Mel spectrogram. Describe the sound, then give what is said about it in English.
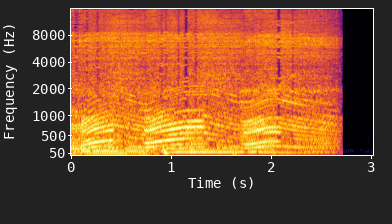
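A whipper snipper whines loudly and steadily, its tinny motor pitch rising and falling as the throttle revs, then it cuts off abruptly near the end. “There it is, the whippersnipper. It does sound a little bit like a tinny chainsaw.”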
